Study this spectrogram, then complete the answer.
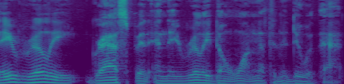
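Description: A man is talking at a moderate pace. His pitch variation is ordinary. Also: very clean recording, silent background. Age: 50s. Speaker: prison ministry founder. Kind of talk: testimony. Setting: studio. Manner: halting.

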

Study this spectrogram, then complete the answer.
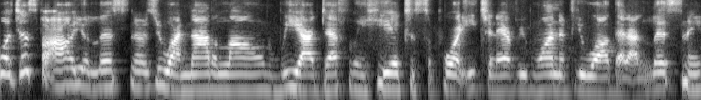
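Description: This is an unremarkable speaking voice, moving at a fairly quick pace with hardly any pauses and fairly even intonation. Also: woman, fairly low pitch for a woman. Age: 60s. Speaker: health coach and family caregiver. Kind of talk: casual chat.

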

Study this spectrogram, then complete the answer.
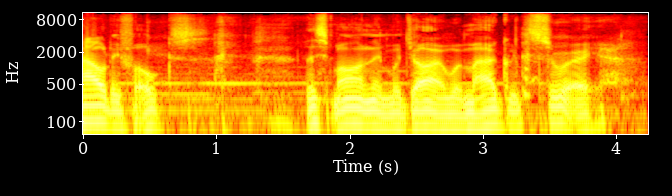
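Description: A man's gruff, put-on character voice with a very deep, low pitch at a moderate pace over clear music in the background. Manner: playful, joking.

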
